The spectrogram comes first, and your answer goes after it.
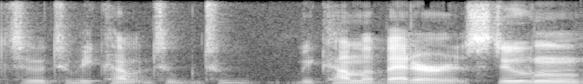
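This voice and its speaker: On a very clean recording with a silent background, a man with a very deep, low pitch speaks in a monotone, flat way with a German accent. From Germany, small town. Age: 30s. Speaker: guitar teacher. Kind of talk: interview. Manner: halting.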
